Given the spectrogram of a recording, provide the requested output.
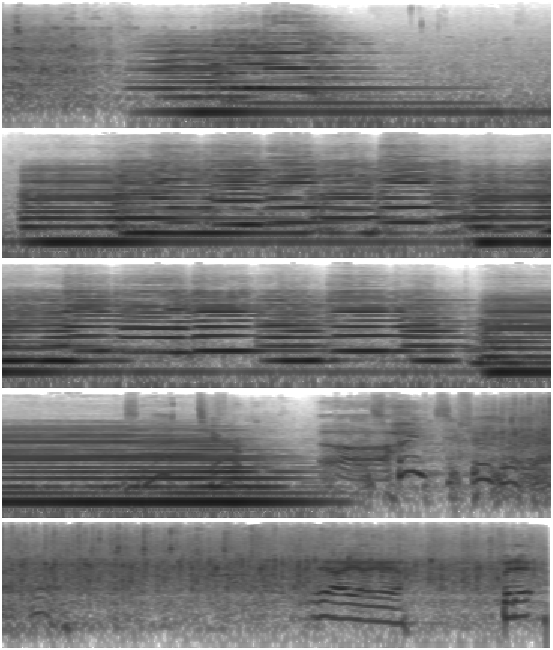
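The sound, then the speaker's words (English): A beginner cellist with only two lessons attempts one of the cello suites, playing slow, sustained low notes in a halting, uneven line for about seventeen seconds, then a burst of audience applause and laughter takes over at the end. “tried to play the cello suites. And we have a recording of that.”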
